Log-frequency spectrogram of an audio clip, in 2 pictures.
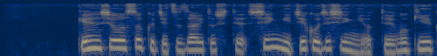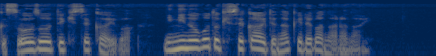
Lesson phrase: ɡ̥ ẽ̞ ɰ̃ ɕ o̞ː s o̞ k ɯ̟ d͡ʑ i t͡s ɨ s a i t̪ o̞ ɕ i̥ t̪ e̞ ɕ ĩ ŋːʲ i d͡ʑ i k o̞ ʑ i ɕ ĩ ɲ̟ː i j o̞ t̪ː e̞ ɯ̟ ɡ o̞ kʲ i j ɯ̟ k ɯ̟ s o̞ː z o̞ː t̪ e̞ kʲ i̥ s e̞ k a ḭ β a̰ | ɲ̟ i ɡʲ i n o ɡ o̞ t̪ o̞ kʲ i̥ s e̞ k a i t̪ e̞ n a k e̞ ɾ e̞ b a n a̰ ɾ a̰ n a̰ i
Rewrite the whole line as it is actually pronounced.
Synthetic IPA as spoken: ɡ̥ ẽ̞ ɰ̃ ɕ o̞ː s o̞ k ɯ̟ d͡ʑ i t͡s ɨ z a i t̪ o̞ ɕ i̥ t̪ e̞ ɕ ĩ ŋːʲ i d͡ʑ i k o̞ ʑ i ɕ ĩ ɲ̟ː i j o̞ t̪ː e̞ ɯ̟ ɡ o̞ kʲ i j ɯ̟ k ɯ̟ s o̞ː z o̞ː t̪ e̞ kʲ i̥ s e̞ k a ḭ β a̰ | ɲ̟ i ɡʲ i n o ɡ o̞ t̪ o̞ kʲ i̥ s e̞ k a i d̪ e̞ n a k e̞ ɾ e̞ b a n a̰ ɾ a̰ n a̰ i

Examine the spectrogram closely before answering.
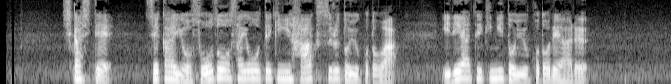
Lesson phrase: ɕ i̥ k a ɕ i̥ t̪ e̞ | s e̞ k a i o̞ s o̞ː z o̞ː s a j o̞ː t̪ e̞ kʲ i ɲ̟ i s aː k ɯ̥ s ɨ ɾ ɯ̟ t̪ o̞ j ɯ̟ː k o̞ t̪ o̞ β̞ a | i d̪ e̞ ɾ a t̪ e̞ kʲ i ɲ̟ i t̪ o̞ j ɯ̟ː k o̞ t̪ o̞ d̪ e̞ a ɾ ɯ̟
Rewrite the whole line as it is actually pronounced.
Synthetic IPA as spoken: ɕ i̥ k a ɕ i̥ t̪ e̞ | s e̞ k a i o̞ s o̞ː z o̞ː s a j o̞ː t̪ e̞ kʲ i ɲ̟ i h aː k ɯ̥ s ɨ ɾ ɯ̟ t̪ o̞ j ɯ̟ː k o̞ t̪ o̞ β̞ a | i d̪ e̞ a t̪ e̞ kʲ i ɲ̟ i t̪ o̞ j ɯ̟ː k o̞ t̪ o̞ d̪ e̞ a ɾ ɯ̟

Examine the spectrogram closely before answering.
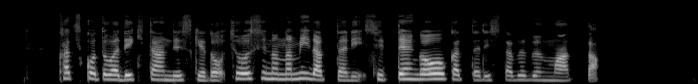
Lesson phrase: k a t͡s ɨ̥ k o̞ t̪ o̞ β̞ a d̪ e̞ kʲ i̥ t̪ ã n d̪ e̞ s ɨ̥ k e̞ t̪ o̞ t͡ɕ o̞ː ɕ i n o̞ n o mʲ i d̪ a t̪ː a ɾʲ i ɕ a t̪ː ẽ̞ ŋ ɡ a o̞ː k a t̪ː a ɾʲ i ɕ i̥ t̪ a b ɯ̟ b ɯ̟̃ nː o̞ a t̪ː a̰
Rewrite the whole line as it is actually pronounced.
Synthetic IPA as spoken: k a t͡s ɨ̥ k o̞ t̪ o̞ β̞ a d̪ e̞ kʲ i̥ t̪ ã n d̪ e̞ s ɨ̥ k e̞ d̪ o̞ t͡ɕ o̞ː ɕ i n o̞ n o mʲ i d̪ a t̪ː a ɾʲ i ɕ i t̪ː ẽ̞ ŋ ɡ a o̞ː k a t̪ː a ɾʲ i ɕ i̥ t̪ a b ɯ̟ b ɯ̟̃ mː o̞ a t̪ː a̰

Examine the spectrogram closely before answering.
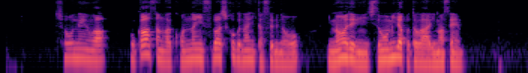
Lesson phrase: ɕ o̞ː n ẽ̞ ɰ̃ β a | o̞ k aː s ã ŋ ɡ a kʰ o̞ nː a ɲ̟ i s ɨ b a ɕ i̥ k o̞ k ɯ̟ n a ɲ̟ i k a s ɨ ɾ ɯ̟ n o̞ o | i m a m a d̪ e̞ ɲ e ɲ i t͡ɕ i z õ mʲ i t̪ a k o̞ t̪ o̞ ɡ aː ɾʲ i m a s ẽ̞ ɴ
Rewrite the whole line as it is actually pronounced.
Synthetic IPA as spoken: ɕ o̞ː n ẽ̞ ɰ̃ β a | o̞ k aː s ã ŋ ɡ a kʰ õ̞ nː a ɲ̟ i s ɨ b a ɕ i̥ k o̞ k ɯ̟ n a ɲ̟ i k a s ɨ ɾ ɯ̟ n o̞ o | i m a m a d̪ e̞ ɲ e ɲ i t͡ɕ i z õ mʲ i t̪ a k o̞ t̪ o̞ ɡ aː ɾʲ i m a s ẽ̞ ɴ

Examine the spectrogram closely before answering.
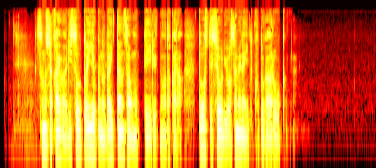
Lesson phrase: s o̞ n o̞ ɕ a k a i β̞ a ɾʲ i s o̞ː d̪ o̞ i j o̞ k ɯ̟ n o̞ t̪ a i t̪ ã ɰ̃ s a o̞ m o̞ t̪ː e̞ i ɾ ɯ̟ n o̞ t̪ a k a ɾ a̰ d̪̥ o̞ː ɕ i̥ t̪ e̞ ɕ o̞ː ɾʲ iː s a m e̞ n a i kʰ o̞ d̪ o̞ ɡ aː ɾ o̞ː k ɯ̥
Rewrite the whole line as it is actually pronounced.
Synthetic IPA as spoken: s o̞ n o̞ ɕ a k a i β̞ a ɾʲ i s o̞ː t̪ o̞ i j o̞ k ɯ̟ n o̞ d̪ a i t̪ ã ɰ̃ s a o̞ m o̞ t̪ː e̞ i ɾ ɯ̟ n o̞ d̪ a k a ɾ a̰ d̪̥ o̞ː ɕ i̥ t̪ e̞ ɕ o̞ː ɾʲ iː s a m e̞ n a i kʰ o̞ t̪ o̞ ɡ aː ɾ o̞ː k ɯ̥

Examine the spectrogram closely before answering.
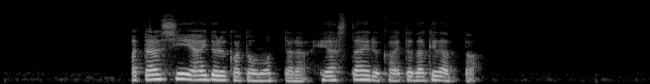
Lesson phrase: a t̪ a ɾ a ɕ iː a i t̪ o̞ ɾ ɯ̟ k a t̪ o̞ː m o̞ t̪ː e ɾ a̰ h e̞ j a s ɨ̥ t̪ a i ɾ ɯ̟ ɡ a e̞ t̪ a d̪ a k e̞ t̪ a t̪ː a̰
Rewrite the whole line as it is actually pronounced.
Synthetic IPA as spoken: a t̪ a ɾ a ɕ iː a i d̪ o̞ ɾ ɯ̟ k a t̪ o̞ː m o̞ t̪ː a ɾ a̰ h e̞ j a s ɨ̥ t̪ a i ɾ ɯ̟ k a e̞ t̪ a d̪ a k e̞ d̪ a t̪ː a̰

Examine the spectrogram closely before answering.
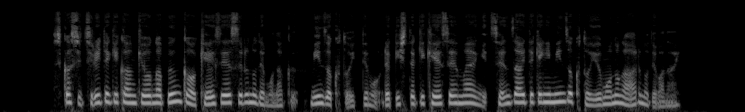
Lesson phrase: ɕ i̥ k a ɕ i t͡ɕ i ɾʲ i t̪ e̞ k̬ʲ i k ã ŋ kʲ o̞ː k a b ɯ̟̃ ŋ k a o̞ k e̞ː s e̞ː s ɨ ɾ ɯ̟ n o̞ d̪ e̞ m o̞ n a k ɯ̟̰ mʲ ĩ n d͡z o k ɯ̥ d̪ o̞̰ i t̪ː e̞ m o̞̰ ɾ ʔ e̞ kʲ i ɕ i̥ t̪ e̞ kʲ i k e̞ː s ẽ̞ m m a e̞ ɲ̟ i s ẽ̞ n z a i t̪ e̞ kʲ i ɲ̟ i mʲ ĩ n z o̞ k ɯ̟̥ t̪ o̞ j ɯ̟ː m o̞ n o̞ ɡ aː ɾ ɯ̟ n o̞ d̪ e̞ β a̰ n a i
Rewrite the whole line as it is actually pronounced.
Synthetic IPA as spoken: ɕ i̥ k a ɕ i t͡ɕ i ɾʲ i t̪ e̞ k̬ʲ i k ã ŋ kʲ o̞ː ɡ a b ɯ̟̃ ŋ k a o̞ k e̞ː s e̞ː s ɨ ɾ ɯ̟ n o̞ d̪ e̞ m o̞ n a k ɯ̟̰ mʲ ĩ n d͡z o k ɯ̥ t̪ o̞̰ i t̪ː e̞ m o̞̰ ɾ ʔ e̞ kʲ i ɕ i̥ t̪ e̞ kʲ i k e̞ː s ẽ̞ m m a e̞ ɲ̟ i s ẽ̞ n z a i t̪ e̞ kʲ i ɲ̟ i mʲ ĩ n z o̞ k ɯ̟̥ t̪ o̞ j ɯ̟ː m o̞ n o̞ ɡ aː ɾ ɯ̟ n o̞ d̪ e̞ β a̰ n a i

